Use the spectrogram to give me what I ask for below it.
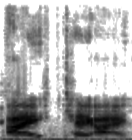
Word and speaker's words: iki: Spell it for us. I-K-I.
